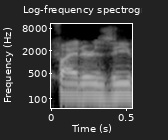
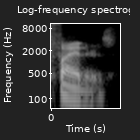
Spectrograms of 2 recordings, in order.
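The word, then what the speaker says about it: FighterZ: And I was calling it Fighter Z for a while, but then I saw a video where the developers of the game actually said like it's pronounced Fighters.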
